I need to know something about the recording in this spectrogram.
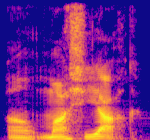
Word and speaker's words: Mashiach: And that's how you say it in the Hebrew, Mashiach.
